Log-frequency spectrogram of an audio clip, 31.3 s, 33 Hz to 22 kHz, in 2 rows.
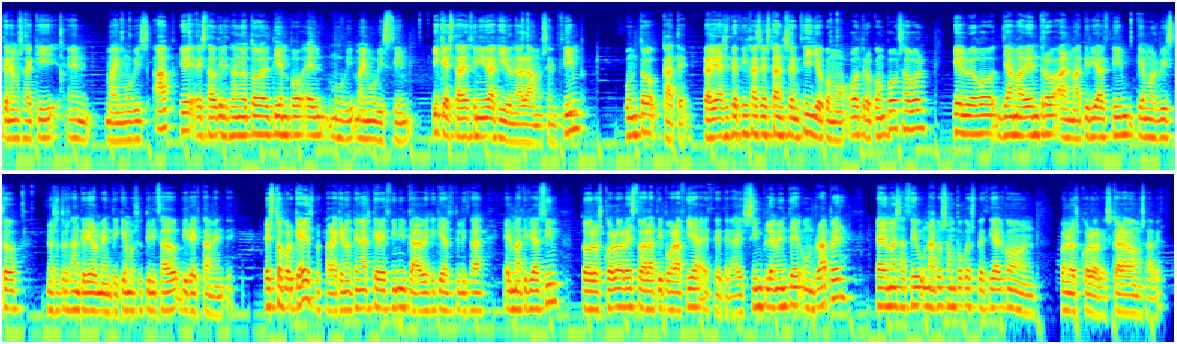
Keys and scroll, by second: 0.3 ctrl+b.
